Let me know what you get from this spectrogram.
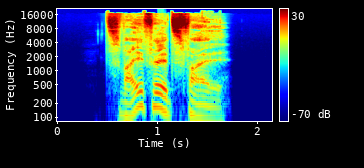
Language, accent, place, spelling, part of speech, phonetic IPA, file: German, Germany, Berlin, Zweifelsfall, noun, [ˈt͡svaɪ̯fl̩sˌfal], De-Zweifelsfall.ogg
- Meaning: case of doubt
